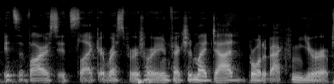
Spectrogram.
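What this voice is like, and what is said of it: Unusual, sick-sounding voice. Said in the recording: “I have RSV at the moment, guys, which is a respiratory virus. So if my voice sounds a little bit crazy, that's what it is.”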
